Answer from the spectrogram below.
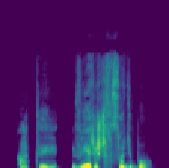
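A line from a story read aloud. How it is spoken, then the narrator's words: Near whisper, faltering voice. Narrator (Russian): Спрашиваю почти шепотом, потому что голос подводит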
